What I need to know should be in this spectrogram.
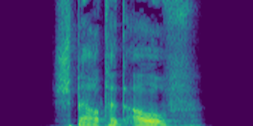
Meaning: inflection of aufsperren: 1. second-person plural preterite 2. second-person plural subjunctive II
- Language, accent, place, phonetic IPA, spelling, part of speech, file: German, Germany, Berlin, [ˌʃpɛʁtət ˈaʊ̯f], sperrtet auf, verb, De-sperrtet auf.ogg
